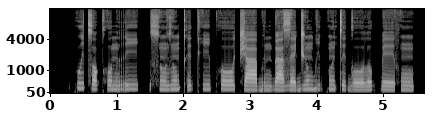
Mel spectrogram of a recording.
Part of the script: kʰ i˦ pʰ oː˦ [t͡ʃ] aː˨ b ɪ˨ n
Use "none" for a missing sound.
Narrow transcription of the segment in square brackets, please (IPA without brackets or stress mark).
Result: t͡ʃ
